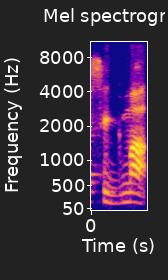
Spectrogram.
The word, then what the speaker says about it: sigma: Stress का साइन, okay, it is denoted by सिग्मा।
